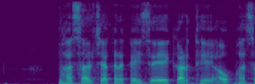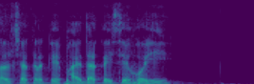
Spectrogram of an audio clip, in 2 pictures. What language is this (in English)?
Chhattisgarhi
